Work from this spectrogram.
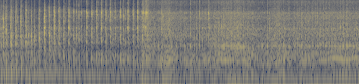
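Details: Two-stroke scooter knocking at idle, new piston and rings, no crankshaft play, no knock at speed, knock disappeared then returned after two weeks: sharp regular taps about four per second for three seconds, then smoother; source unknown.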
